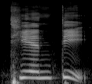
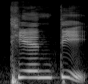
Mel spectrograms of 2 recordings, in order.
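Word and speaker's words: 天帝: 자, 참부 발음 한번 해 볼까요? 원인 푸 상제 쌍띠 천재 텐띠. 요게 띠니까 여기에도 발음 같아지겠죠? 한 번만 더. 쌍띠. 티엔띠. 요것도 티엔이니까 여기서도 티엔 이게 되겠죠?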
